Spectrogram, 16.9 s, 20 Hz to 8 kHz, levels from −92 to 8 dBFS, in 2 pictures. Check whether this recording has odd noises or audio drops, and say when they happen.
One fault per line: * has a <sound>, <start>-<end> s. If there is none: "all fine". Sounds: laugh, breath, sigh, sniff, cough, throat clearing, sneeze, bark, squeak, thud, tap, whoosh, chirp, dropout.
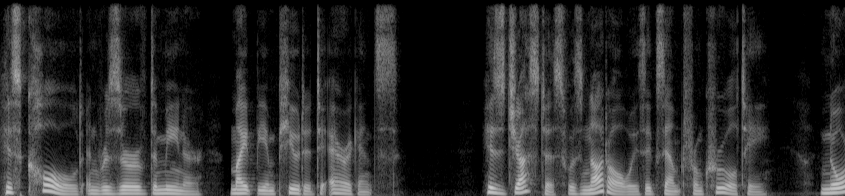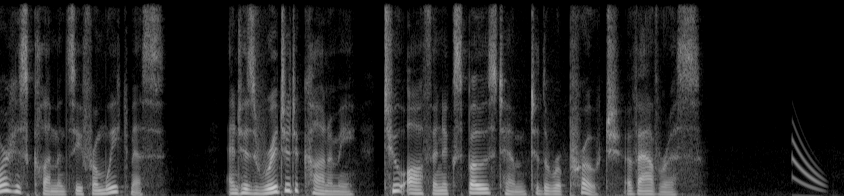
* has a chirp, 16.4-16.7 s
